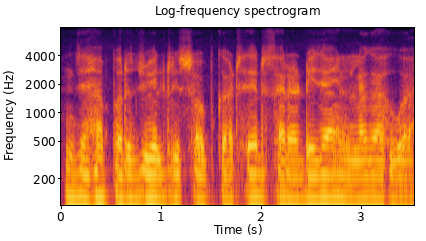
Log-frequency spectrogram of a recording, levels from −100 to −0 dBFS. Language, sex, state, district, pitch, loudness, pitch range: Hindi, male, Punjab, Pathankot, 110 Hz, -16 LUFS, 105-110 Hz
